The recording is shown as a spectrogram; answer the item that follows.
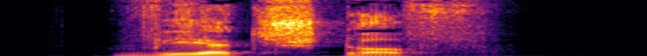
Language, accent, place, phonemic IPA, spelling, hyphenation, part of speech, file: German, Germany, Berlin, /ˈveːɐ̯tˌʃtɔf/, Wertstoff, Wert‧stoff, noun, De-Wertstoff.ogg
- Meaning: recyclable material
